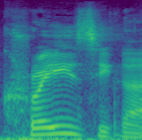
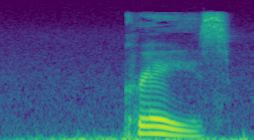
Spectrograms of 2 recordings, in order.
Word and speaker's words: craze: 수 있는데 여기서는 보시다시피 스펠링도 craze, 그래서 발음도 crazy가 아니라 같이 한번 들어보도록 하겠습니다. Craze, craze, 예, craze.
